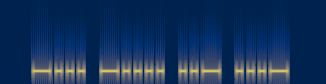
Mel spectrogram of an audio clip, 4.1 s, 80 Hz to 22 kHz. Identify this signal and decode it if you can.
Morse code, heard as a keyed tone, about 17 wpm, 700 Hz. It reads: B6UV
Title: Four Challenging Letter-Number Combinations 17wpm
